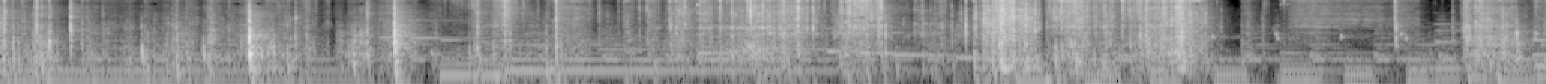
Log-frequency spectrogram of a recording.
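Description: A cardboard LEGO set box being opened by hand: the flaps tearing and clicking open and the plastic bags of bricks crinkling out, with sharp clicks about a second and a half and two and a half seconds in. Background music plays under it.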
